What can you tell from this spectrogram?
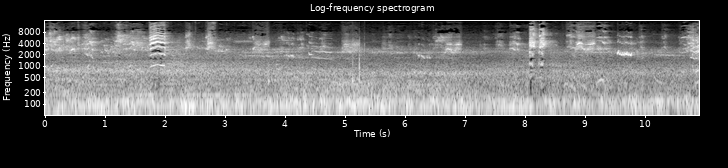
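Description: Many birds chirping and squawking in an aviary, with a loud sharp squawk about two seconds in and two more close together about eight seconds in.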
